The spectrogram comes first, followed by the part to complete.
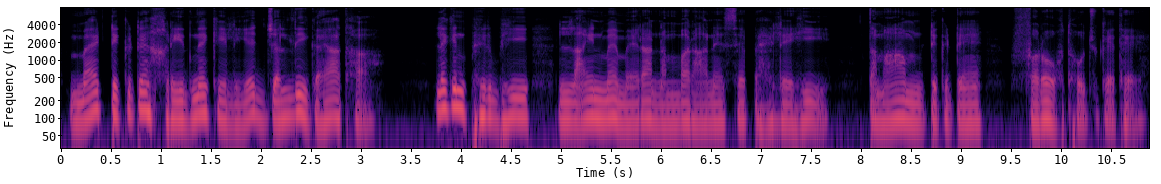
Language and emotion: Urdu, sad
